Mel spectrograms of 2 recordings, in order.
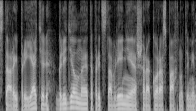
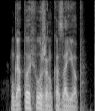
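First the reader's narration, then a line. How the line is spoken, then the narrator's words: Calm command. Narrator (Russian): приказал спокойно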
